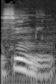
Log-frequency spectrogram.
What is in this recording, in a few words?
"xing4ming2", Chinese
